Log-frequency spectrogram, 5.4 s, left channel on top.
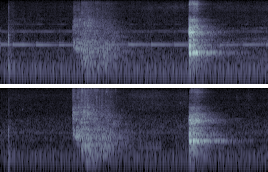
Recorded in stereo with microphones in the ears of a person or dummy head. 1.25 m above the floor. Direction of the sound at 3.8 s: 60° left (ahead or behind).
